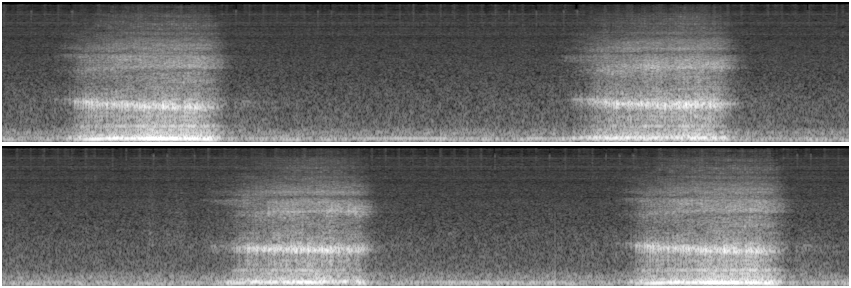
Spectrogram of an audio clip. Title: Snoring sounds..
